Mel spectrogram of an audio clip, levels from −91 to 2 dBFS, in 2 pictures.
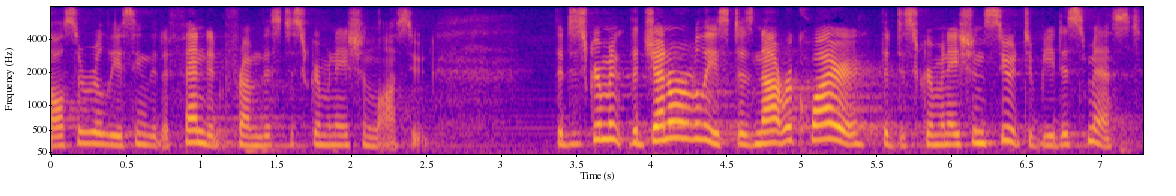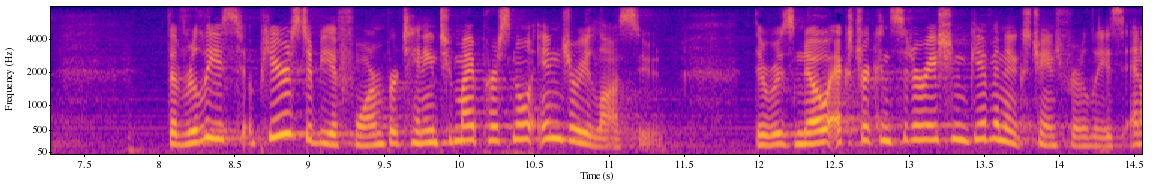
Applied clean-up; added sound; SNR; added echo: none; none; none; none.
